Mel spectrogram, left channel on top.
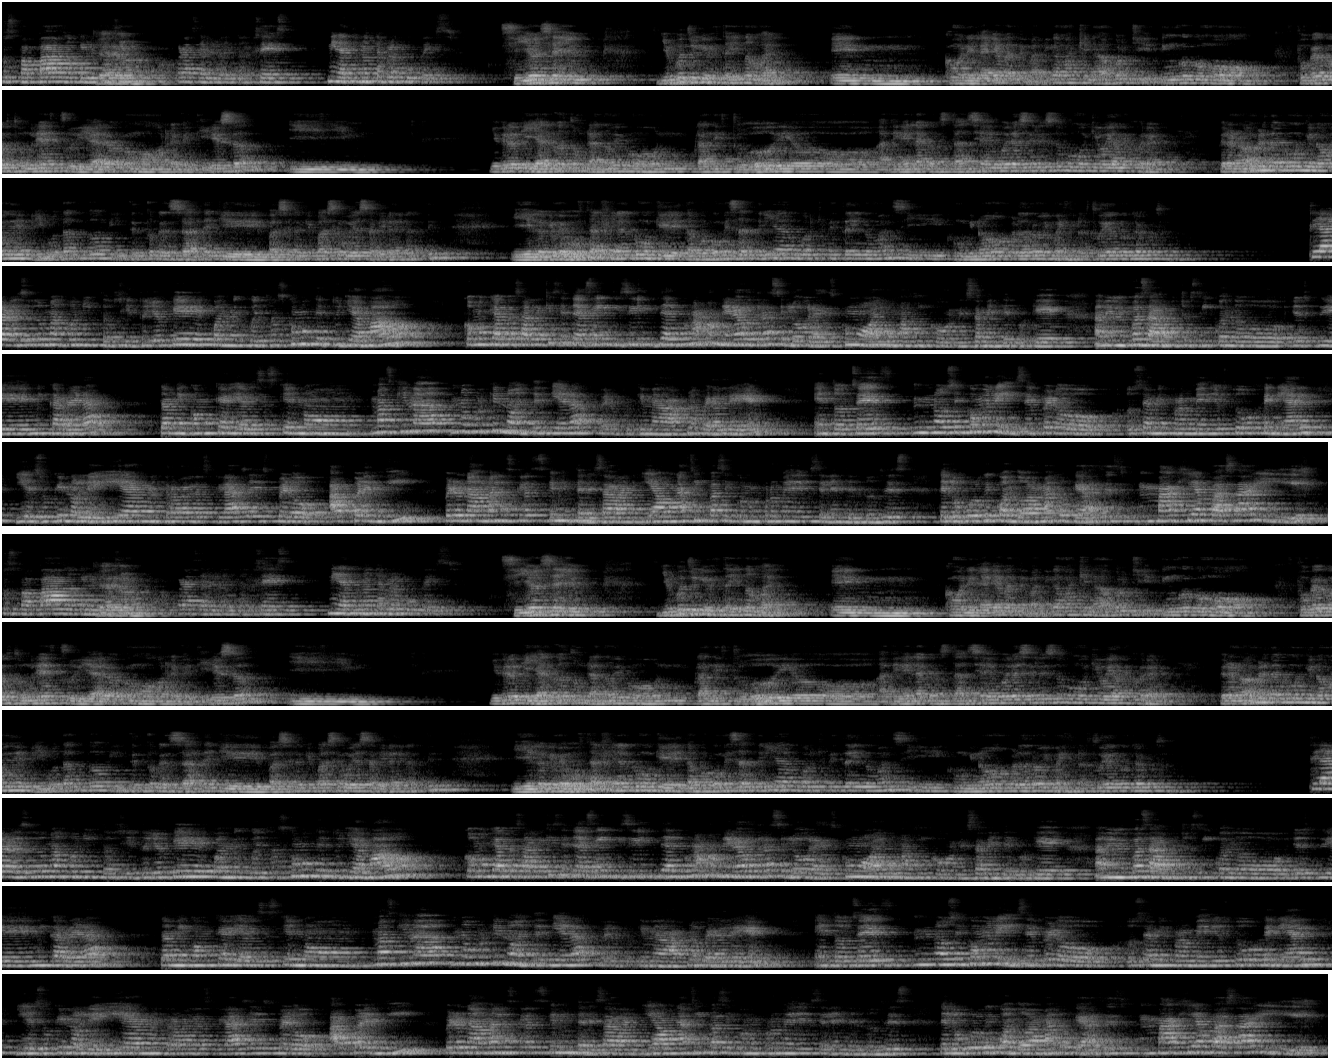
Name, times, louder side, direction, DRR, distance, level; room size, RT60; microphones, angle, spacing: voice 1, 0.0-1.4 1.8-2.9 3.3-4.5 39.7-44.0 44.5-54.3 54.8-60.8 61.3-64.2 64.4-70.7 70.9-79.6, left 1 dB, 45° left, -2 dB, 0.4 m, -27 dB
voice 2, 0.9-1.3 2.5-2.6 5.0-6.3 6.5-7.9 8.3-9.2 9.4-12.5 12.9-15.8 16.1-17.0 18.2-24.9 25.5-38.2, equal, 10° left, -5 dB, 0.7 m, -27 dB
3.2 x 2.3 x 2.7 m, 1.3 s
head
